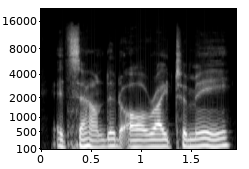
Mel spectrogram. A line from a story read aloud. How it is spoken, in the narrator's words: Lunk said in a flat, emotionless voice of a man who isn't trying to convince anyone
